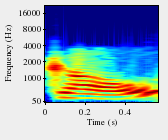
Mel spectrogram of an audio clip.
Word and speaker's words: Gaol: It's pronounced goal, and it really is the same as jail.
